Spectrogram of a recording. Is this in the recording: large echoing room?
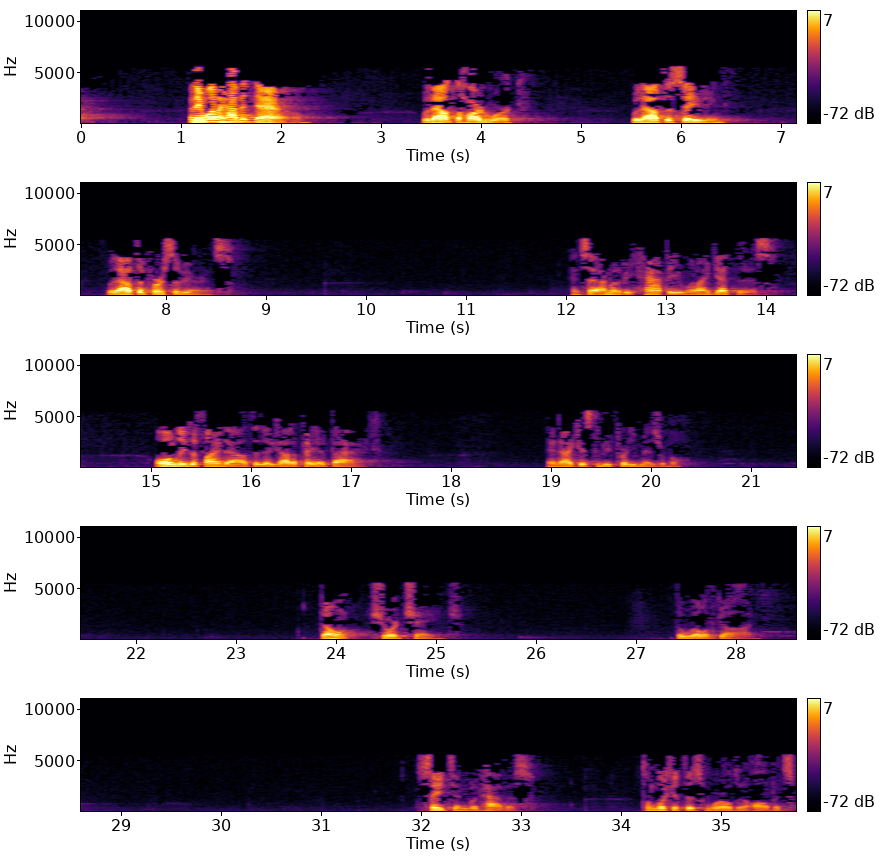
yes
